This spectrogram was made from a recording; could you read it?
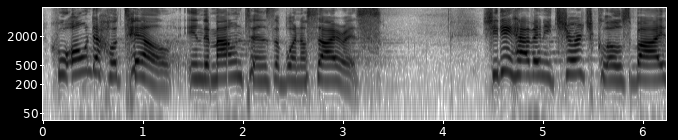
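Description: Lively woman preaching in a hall. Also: high-pitched. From Argentina. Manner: animated storytelling with gestures, calls on the crowd. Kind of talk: sermon. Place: large hall stage with audience. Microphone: headset mic. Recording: reverberant large hall.

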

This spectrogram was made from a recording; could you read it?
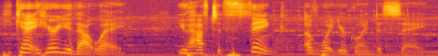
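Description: A man voicing a calm teammate in a narrated story, explaining and reassuring. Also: sits high, moderate pace, soft background music, voice pushed up. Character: calm, advising teammate with lightened voice. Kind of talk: acted character in narrated fan story.

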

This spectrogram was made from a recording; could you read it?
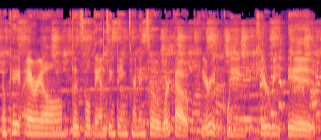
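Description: A woman's voice: mid-range voice, fairly even intonation, a little slow. A young woman vlogging in a casual, laid-back way, laughing often and slipping in Spanish words. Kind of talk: casual vlog chat. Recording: phone vlog with loud music over it.

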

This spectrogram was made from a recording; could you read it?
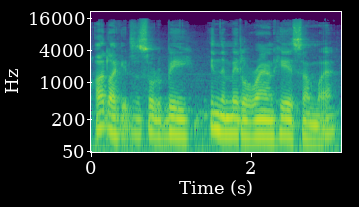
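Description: A man hosting a casual step-by-step software tutorial, informally talking through each action as he goes. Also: fairly low pitch, fast. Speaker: tutorial host. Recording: clear background noise, keyboard typing.

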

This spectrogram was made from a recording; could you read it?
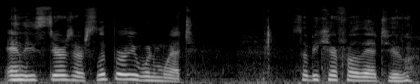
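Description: A woman's voice: mid-range voice, normal speed, mellow, slight background noise. A woman walking an outdoor wooded trail and filming with a handheld phone, talking casually and exclaiming often, out of breath from the climb. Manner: chatty, exclaims often, laughs. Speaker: vlogger.

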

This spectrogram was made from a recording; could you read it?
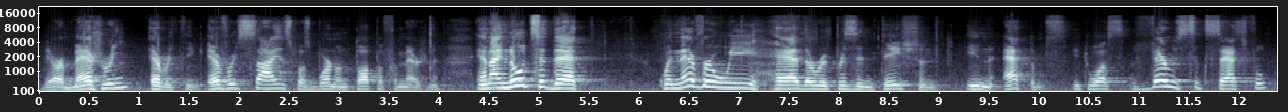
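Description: A man in his sixties from Brazil with a Brazilian Portuguese accent, speaking on a conference panel in a slow, deliberate, emphatic way with pauses, on a lapel mic. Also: on the high side, expressive. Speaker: panelist, chief scientist. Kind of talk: panel discussion. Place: conference stage.

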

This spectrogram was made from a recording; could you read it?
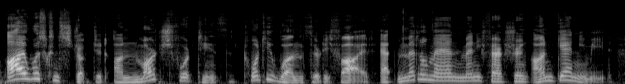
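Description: A man's voice: medium pitch, huge pitch swings, moderate pace, gravelly, pushed and bright, no echo, studio quality, full character voice. A man playing a blunt, literal android servant in a sci-fi comedy audio drama, formal and matter-of-fact. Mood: matter-of-fact explaining.

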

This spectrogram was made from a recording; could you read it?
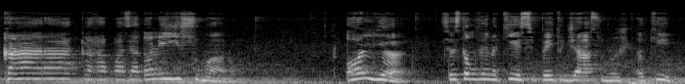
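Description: A man's voice: sits high, normal speed, music in the background. A young Brazilian man vlogging in a car and parking garage, talking animatedly to his viewers on a handheld camera. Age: young adult. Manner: animated, exclaims a lot, addresses viewers as rapaziada. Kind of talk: excited vlog narration to viewers.

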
